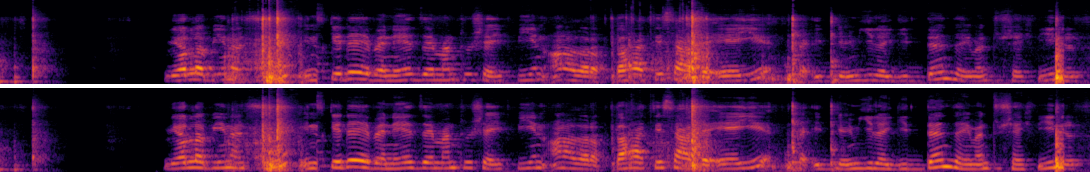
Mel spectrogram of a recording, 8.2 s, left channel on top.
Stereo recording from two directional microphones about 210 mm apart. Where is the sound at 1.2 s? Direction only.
50° right (ahead or behind).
